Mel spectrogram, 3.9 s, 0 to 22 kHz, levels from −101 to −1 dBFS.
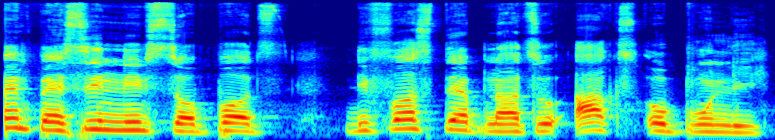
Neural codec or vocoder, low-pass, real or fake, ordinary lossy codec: none; none; real; none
